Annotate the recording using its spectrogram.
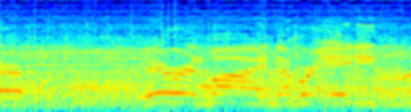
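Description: Speech: a male television sports commentator talking.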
